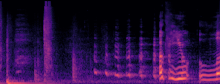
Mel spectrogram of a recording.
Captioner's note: rhythmic music; gasps; laughing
